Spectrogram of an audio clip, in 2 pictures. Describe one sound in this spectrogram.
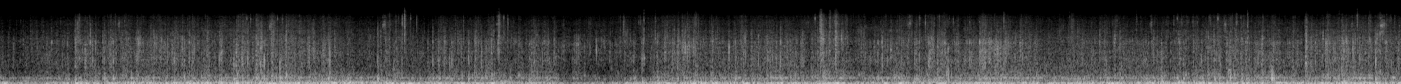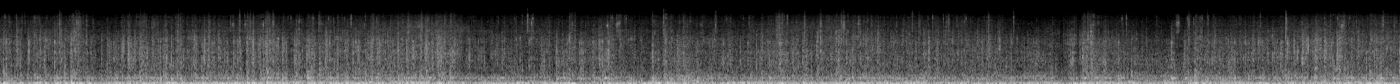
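Wind rushes past loudly and steadily outdoors.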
